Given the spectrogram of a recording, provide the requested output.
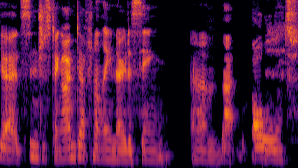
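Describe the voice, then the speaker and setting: Speaking with a British accent at a moderate pace, a woman keeps her fairly low voice in fairly even intonation, in a very clean recording with a silent background. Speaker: podcast host and financial advisor. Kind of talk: casual chat.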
